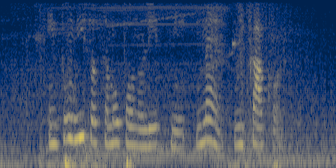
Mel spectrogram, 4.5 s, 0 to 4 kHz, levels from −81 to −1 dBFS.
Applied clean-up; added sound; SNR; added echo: none; Explosion; 10 dB; reverberation time 0.2 s.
